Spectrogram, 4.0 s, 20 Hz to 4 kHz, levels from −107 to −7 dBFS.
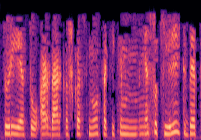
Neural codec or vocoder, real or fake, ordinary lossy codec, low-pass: none; real; MP3, 16 kbps; 3.6 kHz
